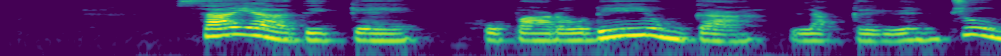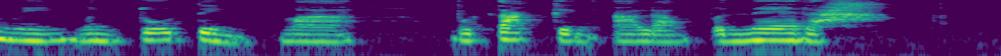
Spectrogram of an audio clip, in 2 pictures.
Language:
Taroko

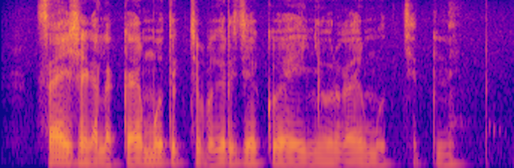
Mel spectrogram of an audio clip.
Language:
Kalenjin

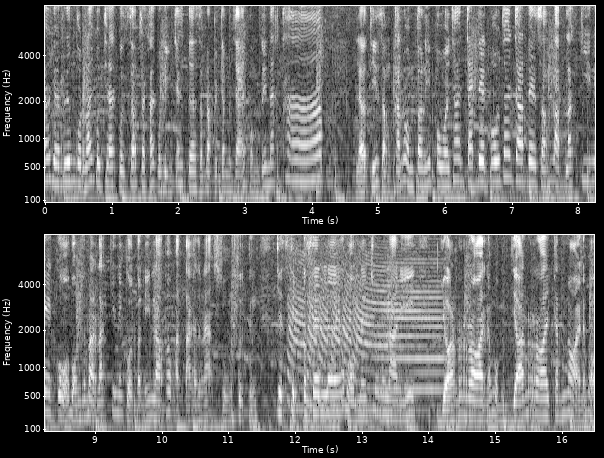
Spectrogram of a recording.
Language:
Thai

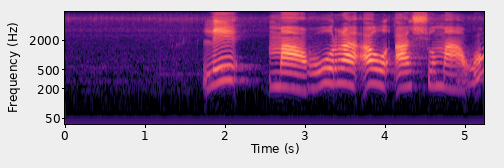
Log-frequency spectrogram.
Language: Northern Sotho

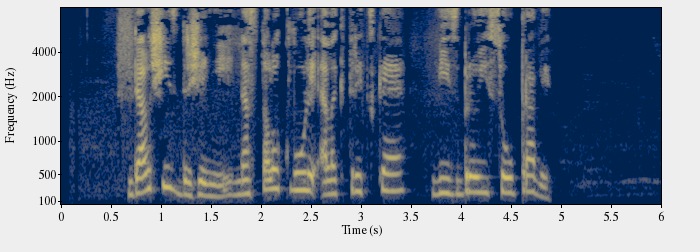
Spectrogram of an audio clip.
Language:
Czech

